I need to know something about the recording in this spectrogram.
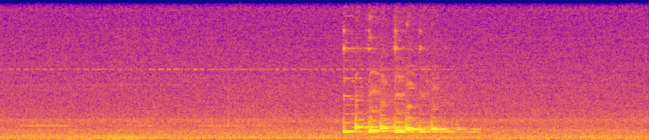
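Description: Unnecto Drone Z smartphone's startup chime: a short jingle of a few bright notes lasting about a second and a half, a little past the middle, as the phone boots up again after a factory reset.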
